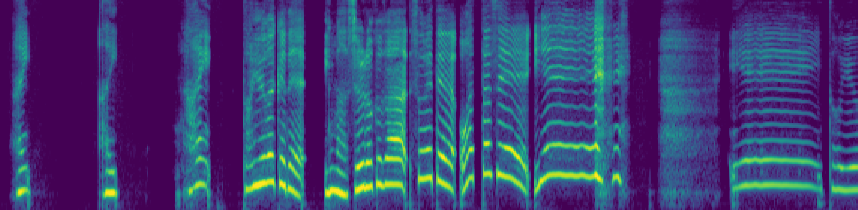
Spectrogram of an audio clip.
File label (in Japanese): 綿棒フリートーク; 両耳奥ぐちゅぐぽ+乳首攻め; 貴方はお姫様の暇つぶし玩具～囚われのお姫様～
